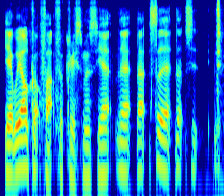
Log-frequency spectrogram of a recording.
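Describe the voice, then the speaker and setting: A man's voice: medium pitch, level tone, moderate pace, no echo. A man co-hosting a casual live stream podcast, chatty and greeting viewers, losing his voice. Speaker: podcast co-host.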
